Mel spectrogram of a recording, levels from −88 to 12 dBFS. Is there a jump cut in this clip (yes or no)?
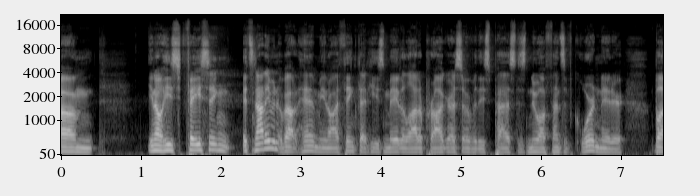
yes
